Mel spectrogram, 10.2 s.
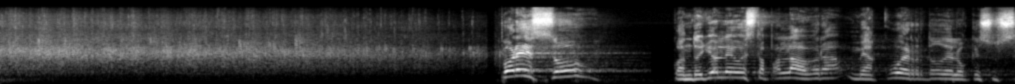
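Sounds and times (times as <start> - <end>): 
applause: 0.0 - 5.6
speech: 5.0 - 6.1, 6.8 - 10.1.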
